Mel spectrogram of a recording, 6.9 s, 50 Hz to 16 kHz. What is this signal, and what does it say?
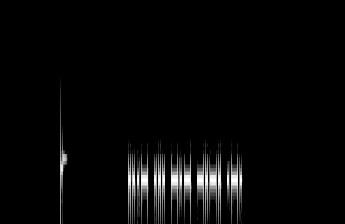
Morse code, heard as a keyed tone, about 29 wpm, 700 Hz. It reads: VSKCR
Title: Code Groups - 5 Letters - 28wpm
